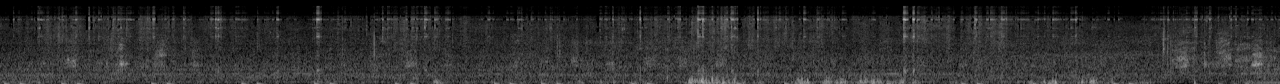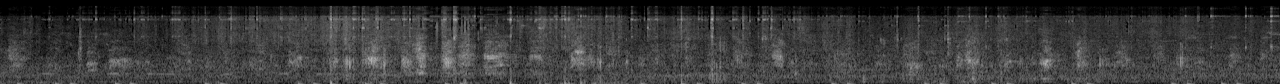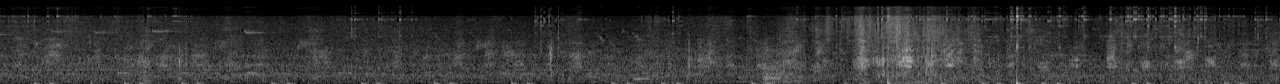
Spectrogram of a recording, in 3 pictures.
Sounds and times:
Dog: 0:11.7 - 0:38.4.

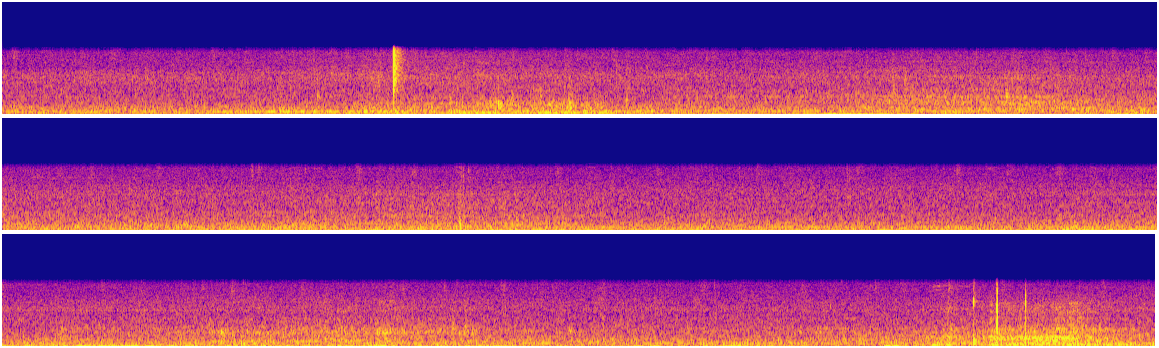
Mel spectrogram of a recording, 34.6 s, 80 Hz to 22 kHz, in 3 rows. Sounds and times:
Tick-tock: 0:00.0 - 0:34.6
Tick: 0:03.9 - 0:04.1, 0:14.0 - 0:17.2, 0:18.1 - 0:19.3, 0:19.9 - 0:20.3, 0:21.0 - 0:25.6, 0:30.1 - 0:30.6, 0:31.4 - 0:33.5.

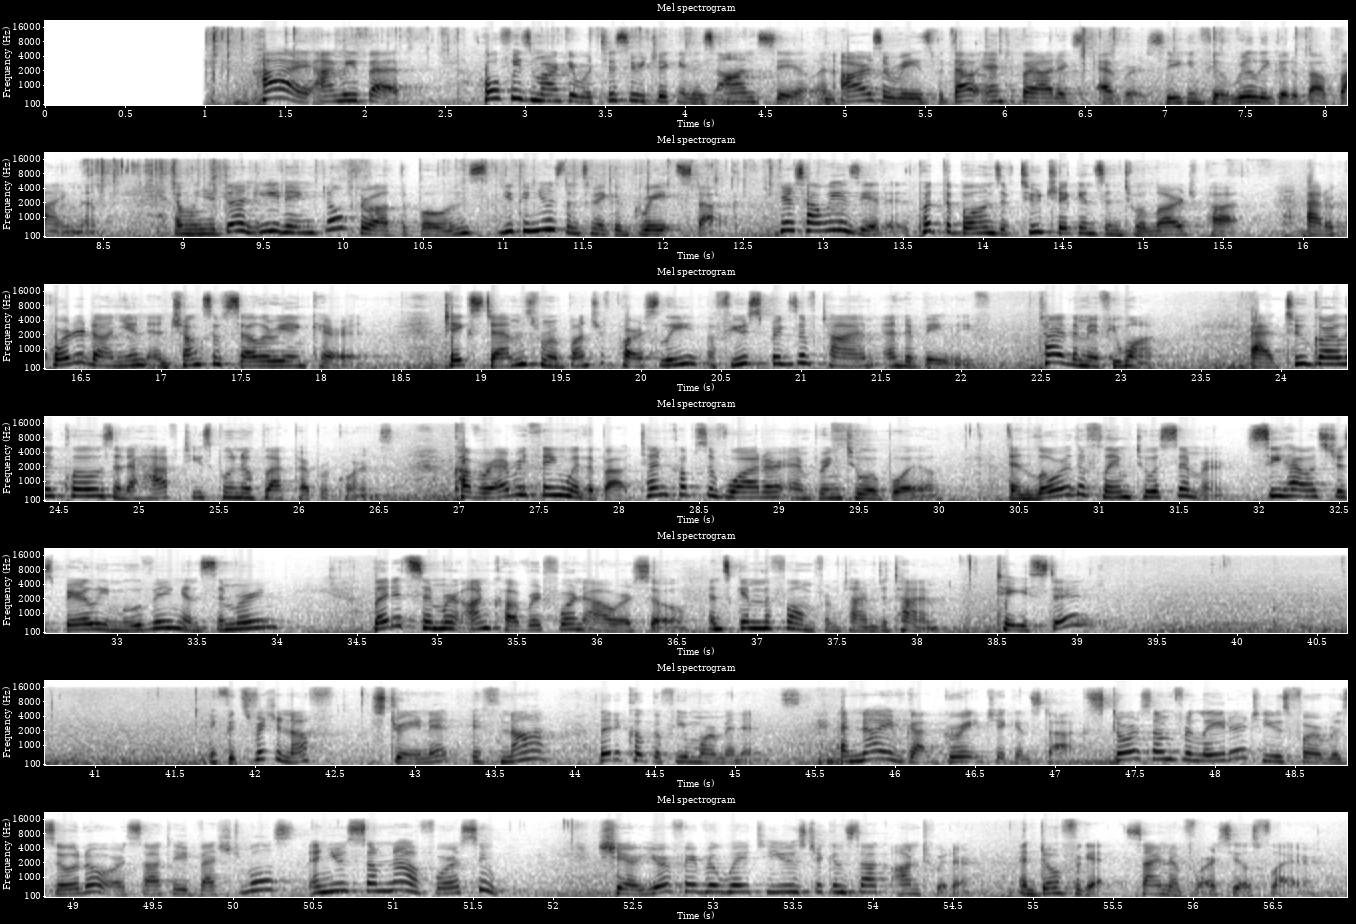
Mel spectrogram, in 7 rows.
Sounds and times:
Speech: 0:01.4 - 0:34.0, 0:34.6 - 0:39.1, 0:41.7 - 0:51.7, 0:52.3 - 0:56.8.

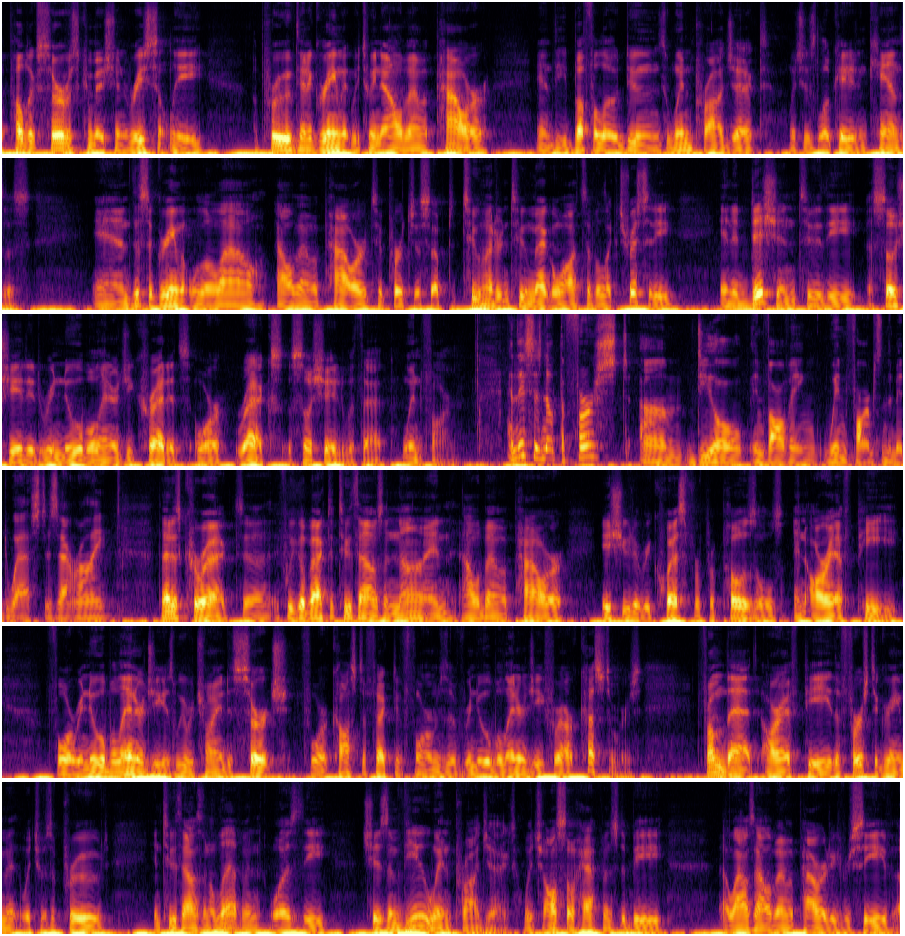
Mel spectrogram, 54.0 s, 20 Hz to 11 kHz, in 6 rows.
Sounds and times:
Speech: 0:00.0 - 0:09.3, 0:10.0 - 0:42.4, 0:43.0 - 0:54.0.

